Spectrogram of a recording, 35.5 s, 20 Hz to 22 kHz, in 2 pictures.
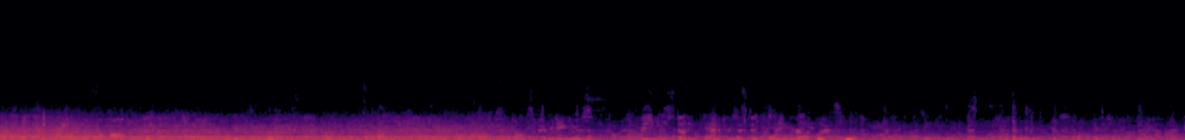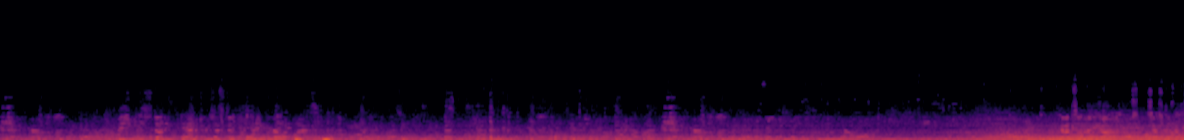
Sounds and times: Speech: 0.0s - 35.5s.

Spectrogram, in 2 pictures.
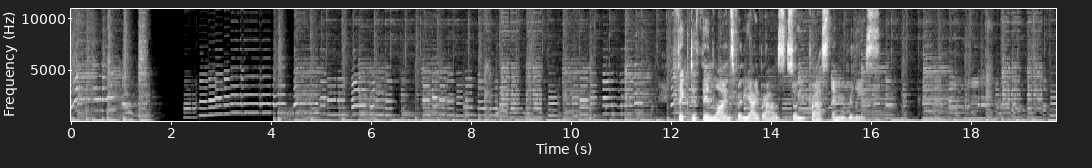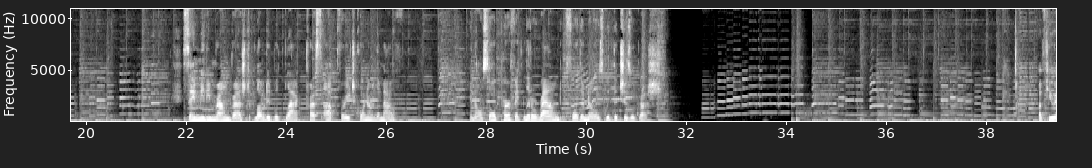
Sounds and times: Music: 0.0s - 39.4s.

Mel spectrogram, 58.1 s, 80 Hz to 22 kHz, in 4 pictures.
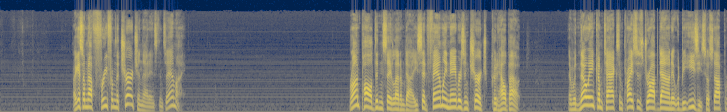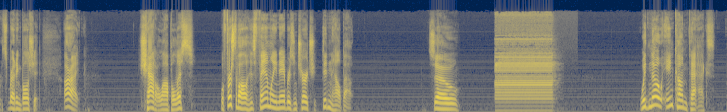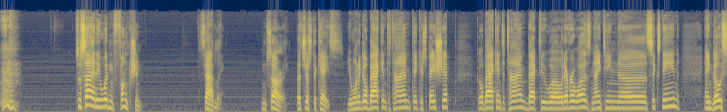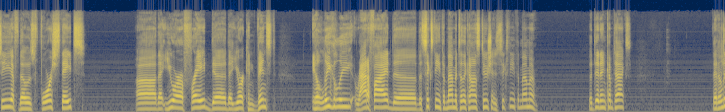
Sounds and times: Speech: 1.4s - 3.7s, 7.0s - 10.4s, 11.4s - 16.2s, 17.4s - 21.6s, 23.1s - 23.8s, 27.4s - 28.9s, 30.6s - 32.0s, 33.1s - 33.6s, 34.3s - 45.4s, 46.3s - 49.1s, 49.9s - 54.4s, 55.4s - 56.3s, 57.9s - 58.1s
Buzzer: 24.4s - 26.0s.

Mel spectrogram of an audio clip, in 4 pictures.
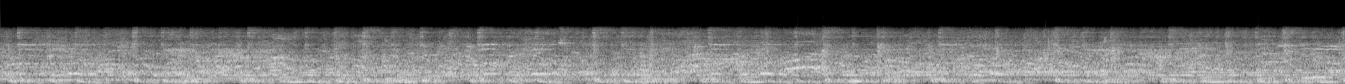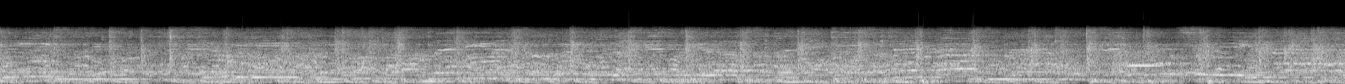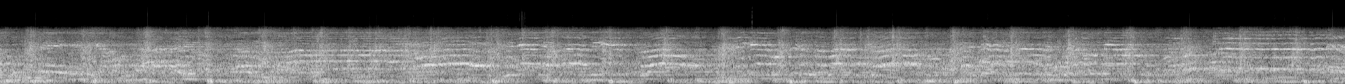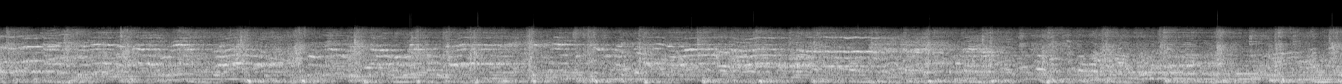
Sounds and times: Music: 0.0s - 53.7s
Speech: 0.0s - 53.7s.

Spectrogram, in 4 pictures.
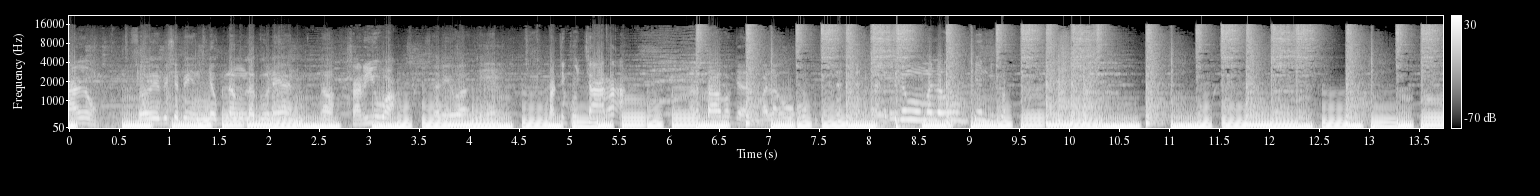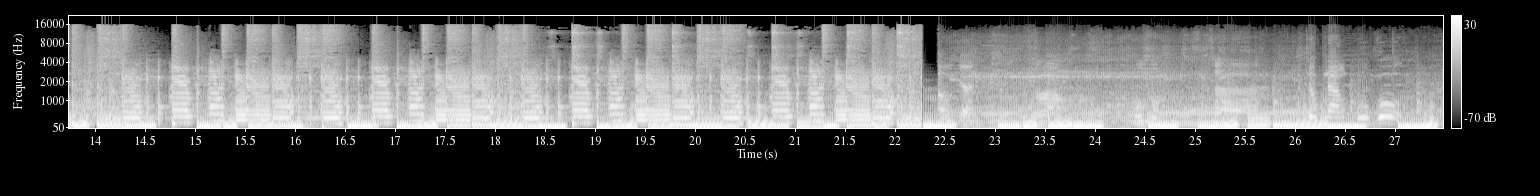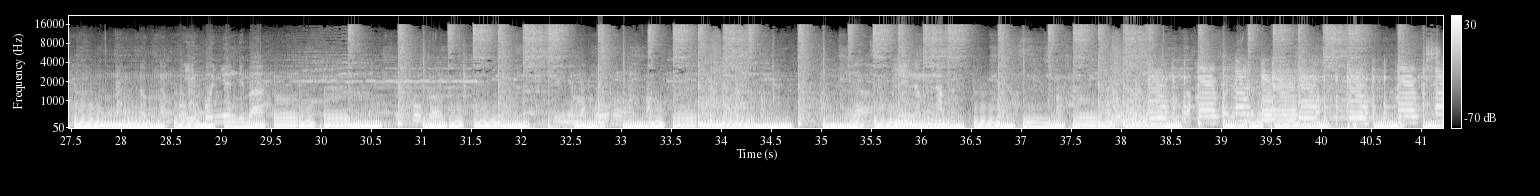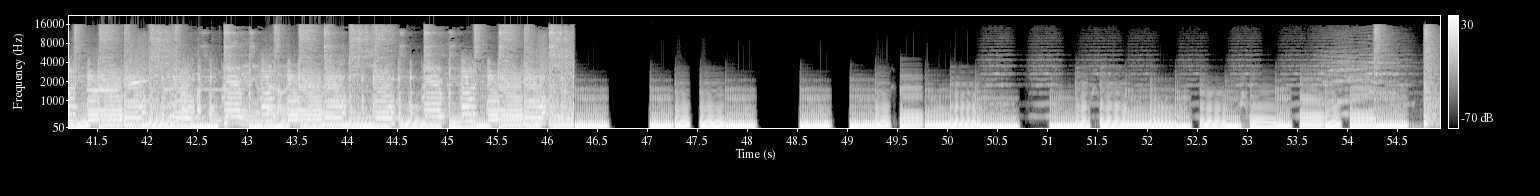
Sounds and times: Speech: 0.0s - 9.5s, 22.4s - 27.1s, 28.0s - 29.6s, 30.8s - 31.4s, 32.1s - 33.2s, 35.3s - 36.4s, 37.5s - 39.3s, 41.0s - 43.8s
Music: 0.0s - 46.3s, 49.2s - 54.9s.

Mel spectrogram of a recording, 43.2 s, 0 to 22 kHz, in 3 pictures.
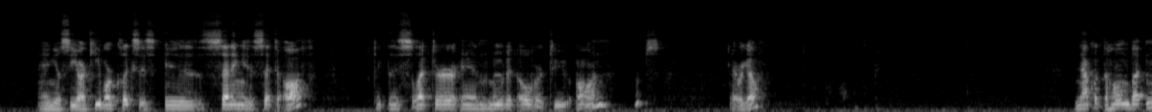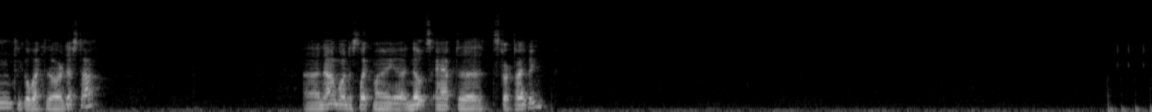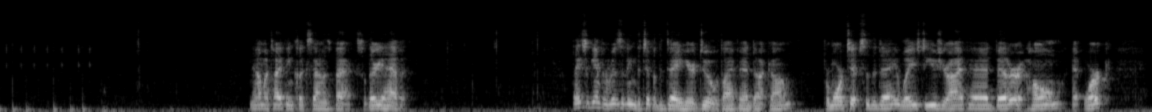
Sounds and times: Speech: 0.4s - 4.0s, 4.6s - 8.3s, 9.1s - 9.7s, 13.4s - 15.8s, 18.2s - 21.3s, 31.9s - 34.0s, 36.0s - 42.8s
Typing: 28.2s - 31.1s.

